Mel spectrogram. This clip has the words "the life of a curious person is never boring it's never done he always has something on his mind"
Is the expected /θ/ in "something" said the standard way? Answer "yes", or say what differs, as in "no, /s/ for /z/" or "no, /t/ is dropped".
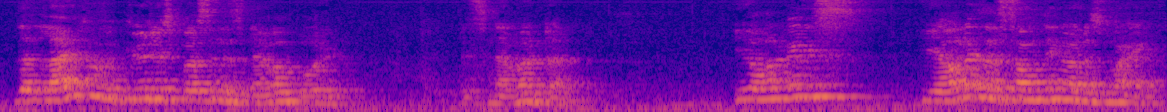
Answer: no, /t/ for /θ/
